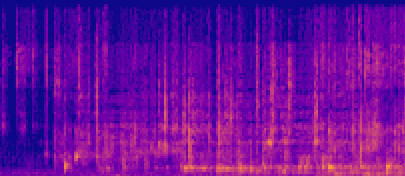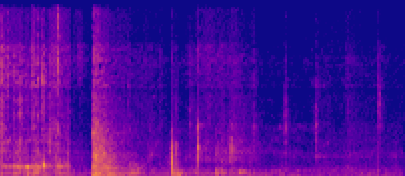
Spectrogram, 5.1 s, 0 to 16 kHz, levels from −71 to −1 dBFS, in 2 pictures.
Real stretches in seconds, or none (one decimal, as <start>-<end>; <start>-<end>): none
